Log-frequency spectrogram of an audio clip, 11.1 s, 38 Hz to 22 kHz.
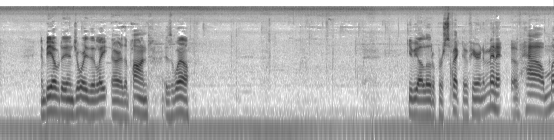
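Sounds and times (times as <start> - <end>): footsteps on dirt road: 0.0 - 11.0
steady low rumble: 0.0 - 11.0.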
